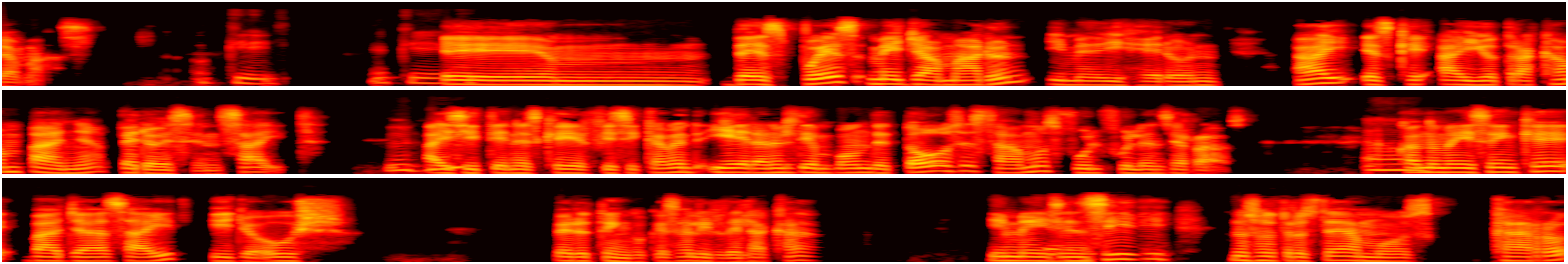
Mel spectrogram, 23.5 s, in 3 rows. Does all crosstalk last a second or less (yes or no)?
yes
